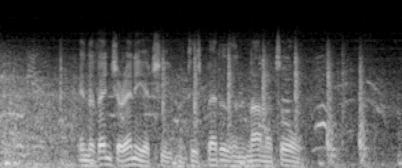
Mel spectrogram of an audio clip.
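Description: A hammer knocks on a wooden post.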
